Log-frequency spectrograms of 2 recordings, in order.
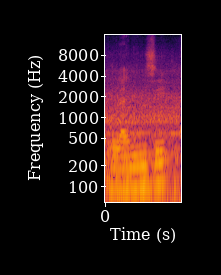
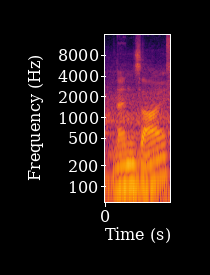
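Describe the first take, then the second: First: The last syllable sounds like 'zee'. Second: The last syllable sounds like 'zye'. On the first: "I'm sure that's how you pronounce it"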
